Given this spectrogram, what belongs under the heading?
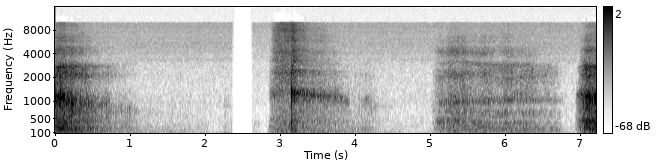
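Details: Quiet snoring during sleep: slow, soft, breathy rushes of air over a few breaths.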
